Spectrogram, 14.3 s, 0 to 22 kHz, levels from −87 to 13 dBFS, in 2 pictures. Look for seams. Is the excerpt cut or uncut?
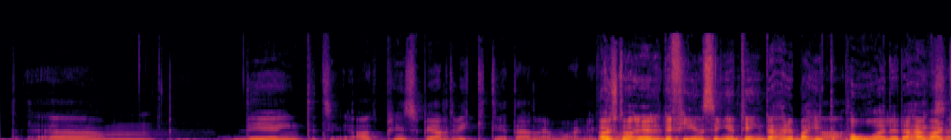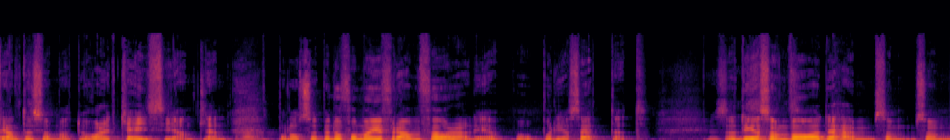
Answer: uncut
